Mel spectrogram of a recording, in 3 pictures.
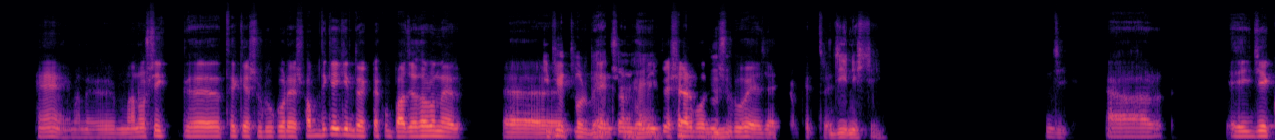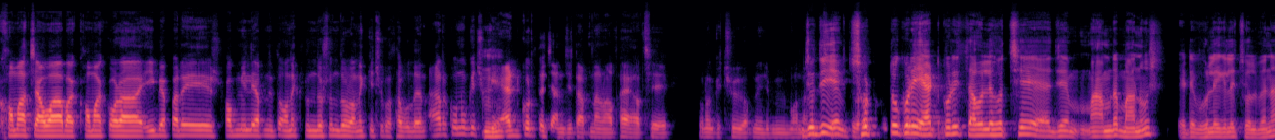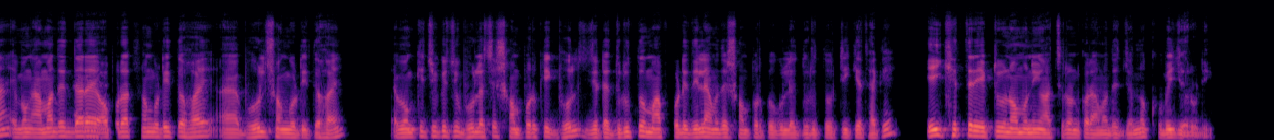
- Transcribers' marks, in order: none
- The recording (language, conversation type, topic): Bengali, podcast, মাফ করা কি সত্যিই সব ভুলে যাওয়ার মানে?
